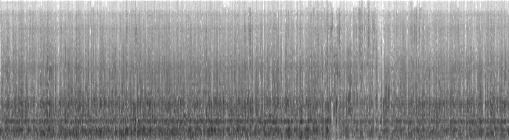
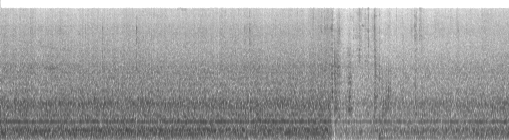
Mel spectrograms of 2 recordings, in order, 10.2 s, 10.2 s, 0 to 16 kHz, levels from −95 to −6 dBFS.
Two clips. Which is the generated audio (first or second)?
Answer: first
